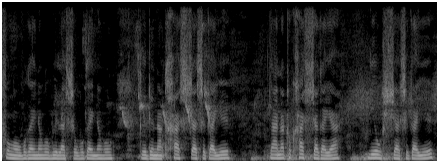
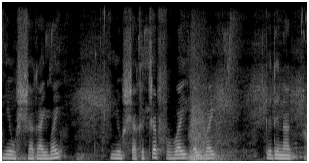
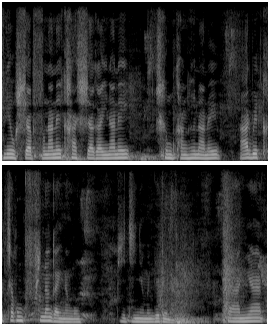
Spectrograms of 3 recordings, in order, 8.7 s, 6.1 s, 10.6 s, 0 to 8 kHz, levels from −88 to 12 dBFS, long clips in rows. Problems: none marked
